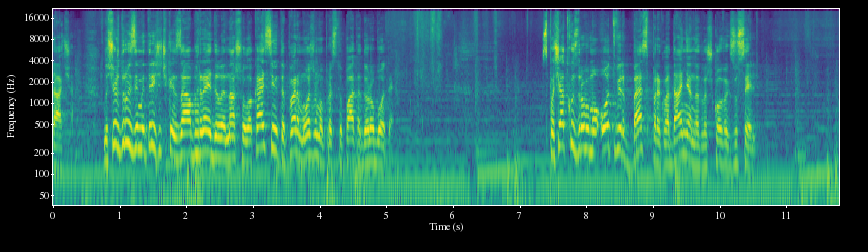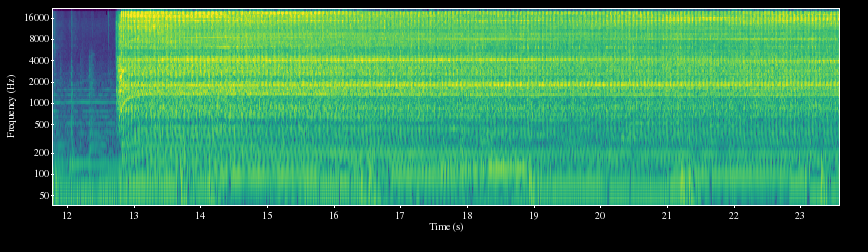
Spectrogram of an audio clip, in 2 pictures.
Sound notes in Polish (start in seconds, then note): 10.6 dźwięk młotowiertarki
